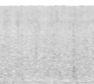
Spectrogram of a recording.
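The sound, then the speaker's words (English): Soft, steady rain falling, a continuous faint hiss of drops with no breaks and no voices. “Oh, I love the rain, the sound of it.”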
